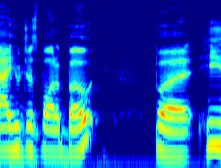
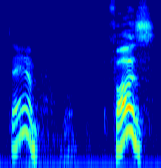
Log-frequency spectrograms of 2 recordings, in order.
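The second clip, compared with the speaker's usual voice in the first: normal talking voice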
